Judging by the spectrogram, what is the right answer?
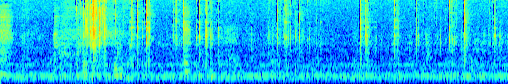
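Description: Faint, irregular clicks and taps of a plastic teething toy being handled and mouthed by a baby, over a faint steady hum.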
